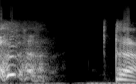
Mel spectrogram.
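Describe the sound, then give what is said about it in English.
A loud, intense sneeze erupts as a harsh, breathy burst, then after a short silence a second forceful, raspy blast follows, with no talking. “Yeah, that was a really intense sneeze.”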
